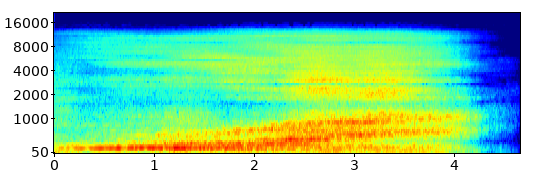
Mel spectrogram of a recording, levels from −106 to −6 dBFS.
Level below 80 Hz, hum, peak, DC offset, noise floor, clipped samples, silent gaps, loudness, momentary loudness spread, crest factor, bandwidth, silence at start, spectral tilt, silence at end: -48 dBFS; none; -10 dBFS; under 0.1%; -54 dBFS; under 0.1%; none; -25 LUFS; 10 LU; 14 dB; 13.5 kHz; 0 s; -5 dB/octave; 0.45 s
